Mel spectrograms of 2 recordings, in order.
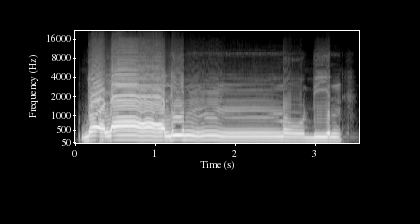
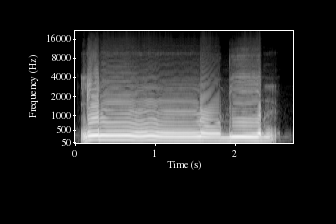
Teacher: kita tahan sejenak suara kita gunahkan kira-kira sepanjang dua harakat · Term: dighunahkan atau didengungkan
